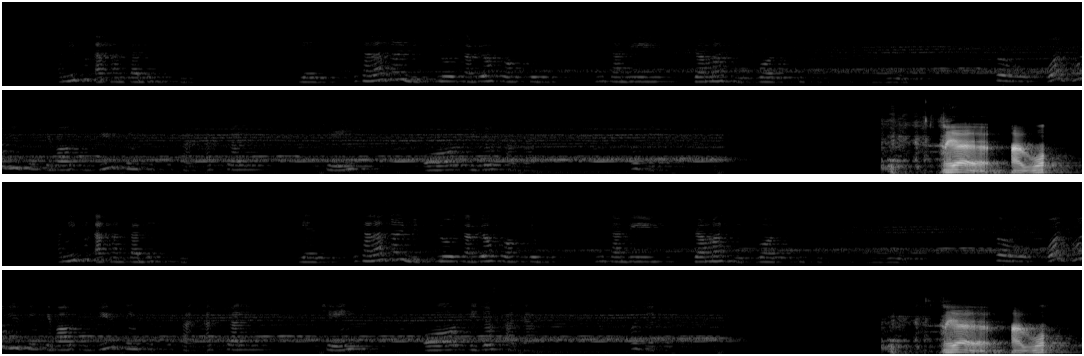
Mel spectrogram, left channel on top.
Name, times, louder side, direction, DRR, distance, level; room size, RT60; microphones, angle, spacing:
voice 1, 0.5-1.9 2.9-3.2 3.6-5.5 5.9-6.6 6.9-7.7 8.1-8.2 8.6-9.1 9.9-13.4 14.0-14.5 15.0-16.1 17.1-17.7, right 1 dB, 30° right, 3 dB, 2.8 m, -54 dB
sound 1, 3.3-18.0, left 2 dB, 30° left, 2.0 m, -56 dB
voice 2, 19.6-21.2, left 5 dB, 85° left, 19 dB, 0.6 m, -24 dB
16.0 x 13.5 x 5.3 m, 0.79 s
head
